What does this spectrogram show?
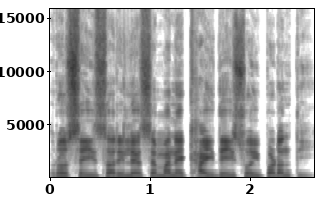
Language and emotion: Odia, neutral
